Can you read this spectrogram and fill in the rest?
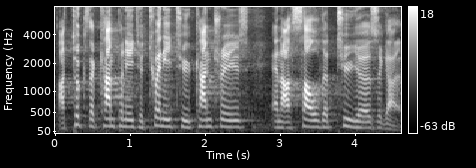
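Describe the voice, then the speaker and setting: A man's voice: fairly high pitch, steady tone, moderate pace, pushed and bright. A man from South Africa with a South African accent, giving a confident, anecdotal seminar talk as guest speaker in an expo hall. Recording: reverberant hall.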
